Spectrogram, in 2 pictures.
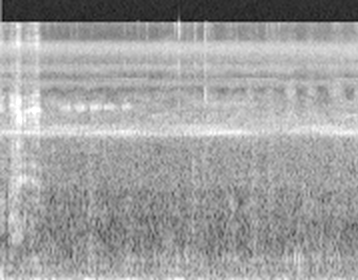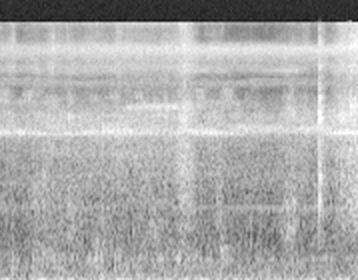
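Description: Steady, high-pitched chirring of crickets, with a few faint clicks of a kitchen knife against a steel plate as a tomato is sliced.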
